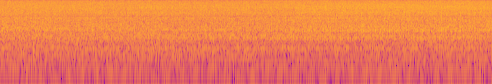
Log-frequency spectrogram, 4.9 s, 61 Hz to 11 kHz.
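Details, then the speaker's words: Nissan Pathfinder 4.0 L V6 idling with a misfire: uneven, lumpy low beat. Unplugging cylinder 5's connector made no change, showing cylinder 5 is dead; coil swap planned next. "نفك الفيشه زي ما شايفينها وما حصل اي رده فعل كده معناه ده نمره كم خمسه"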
